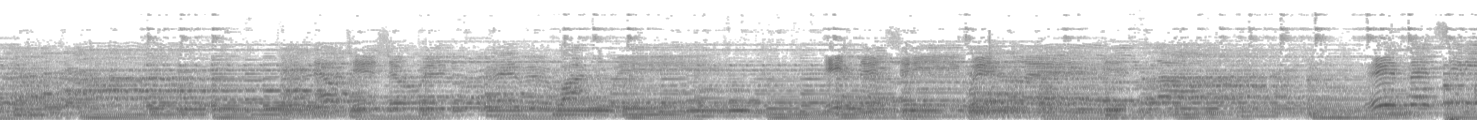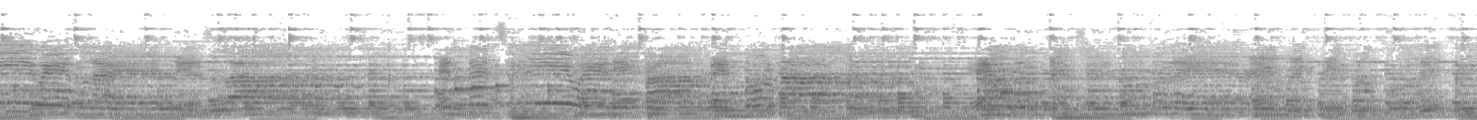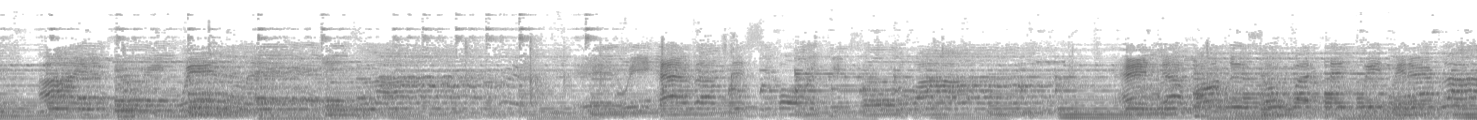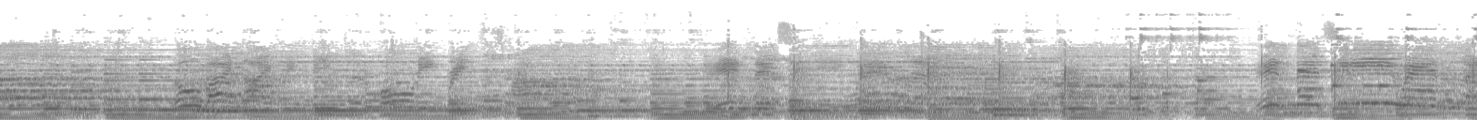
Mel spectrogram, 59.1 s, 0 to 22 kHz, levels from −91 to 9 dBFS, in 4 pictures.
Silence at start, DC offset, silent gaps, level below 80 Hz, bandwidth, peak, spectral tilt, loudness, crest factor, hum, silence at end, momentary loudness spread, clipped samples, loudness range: 0 s; under 0.1%; none; -54 dBFS; 13.5 kHz; -14 dBFS; -4.5 dB/octave; -32 LUFS; 18 dB; none; 0 s; 7 LU; under 0.1%; 3 LU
